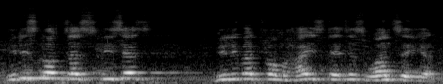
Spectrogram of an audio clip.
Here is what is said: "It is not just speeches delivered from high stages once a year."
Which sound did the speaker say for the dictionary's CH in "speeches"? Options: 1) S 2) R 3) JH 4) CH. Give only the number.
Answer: 1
